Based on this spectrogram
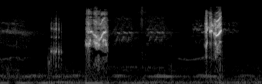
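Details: Two rough, loud screeches from a yellow-sided conure parrot, preceded by a shorter squeak, over murmuring chatter and low background noise.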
